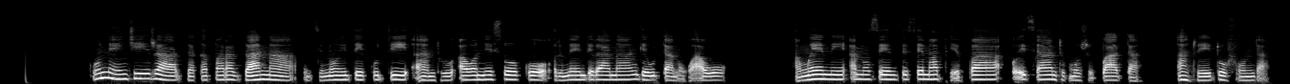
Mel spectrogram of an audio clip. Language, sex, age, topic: Ndau, male, 50+, health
